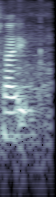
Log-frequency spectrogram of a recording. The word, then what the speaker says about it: Tyke: My name is Tyke. It's pronounced Tyke.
